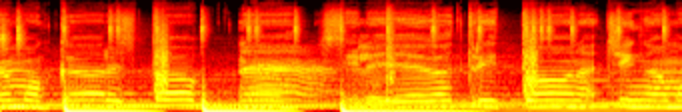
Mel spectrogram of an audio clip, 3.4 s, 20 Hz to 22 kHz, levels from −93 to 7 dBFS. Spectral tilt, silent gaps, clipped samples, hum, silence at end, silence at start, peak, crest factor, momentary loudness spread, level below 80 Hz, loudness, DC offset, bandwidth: -4.5 dB/octave; none; under 0.1%; none; 0 s; 0 s; 0 dBFS; 8 dB; 5 LU; -10 dBFS; -11 LUFS; under 0.1%; 16.5 kHz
